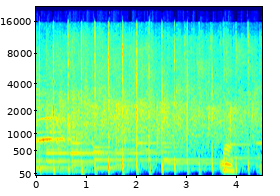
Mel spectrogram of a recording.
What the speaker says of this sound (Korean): 우리 하나님께 영광 박수 올립니다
